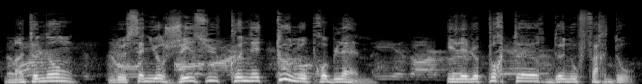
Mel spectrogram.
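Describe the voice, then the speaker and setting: A man reading a translated sermon aloud in an earnest, measured preaching manner. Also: medium pitch, animated, crowd noise. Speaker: French reader of a translated sermon.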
